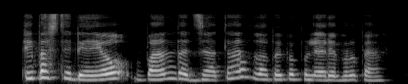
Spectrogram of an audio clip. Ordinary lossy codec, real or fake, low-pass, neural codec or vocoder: AAC, 48 kbps; fake; 10.8 kHz; codec, 32 kHz, 1.9 kbps, SNAC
